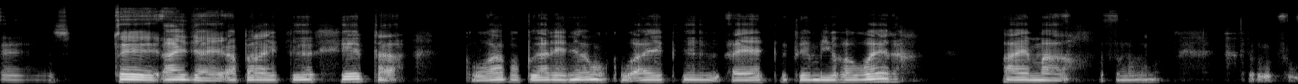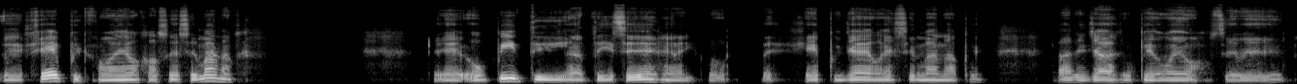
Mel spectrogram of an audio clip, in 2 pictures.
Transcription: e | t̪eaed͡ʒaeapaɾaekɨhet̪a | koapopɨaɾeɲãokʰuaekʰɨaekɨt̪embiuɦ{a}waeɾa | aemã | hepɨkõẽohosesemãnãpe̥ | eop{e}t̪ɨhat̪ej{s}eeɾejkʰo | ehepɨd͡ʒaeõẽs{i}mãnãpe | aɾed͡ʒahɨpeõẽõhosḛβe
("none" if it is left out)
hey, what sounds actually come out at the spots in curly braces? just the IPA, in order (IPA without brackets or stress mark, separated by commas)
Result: a, i, s, e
